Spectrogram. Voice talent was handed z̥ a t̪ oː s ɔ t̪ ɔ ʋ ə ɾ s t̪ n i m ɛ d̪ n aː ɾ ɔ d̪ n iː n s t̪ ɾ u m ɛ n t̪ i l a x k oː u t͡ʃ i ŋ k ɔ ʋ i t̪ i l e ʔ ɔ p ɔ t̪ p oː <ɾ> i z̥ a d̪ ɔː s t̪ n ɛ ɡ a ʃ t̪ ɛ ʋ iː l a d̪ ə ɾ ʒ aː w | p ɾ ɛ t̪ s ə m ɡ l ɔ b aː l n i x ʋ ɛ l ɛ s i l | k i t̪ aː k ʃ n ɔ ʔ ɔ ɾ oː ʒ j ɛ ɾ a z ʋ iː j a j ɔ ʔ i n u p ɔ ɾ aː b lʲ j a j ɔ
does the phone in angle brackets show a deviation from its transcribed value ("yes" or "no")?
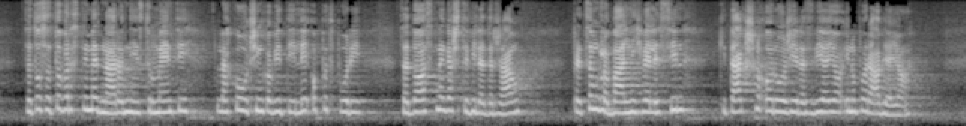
no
